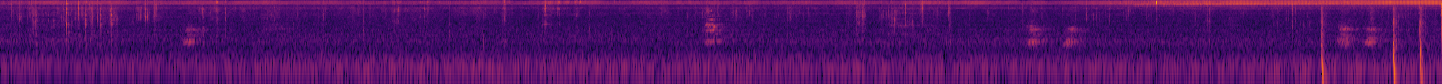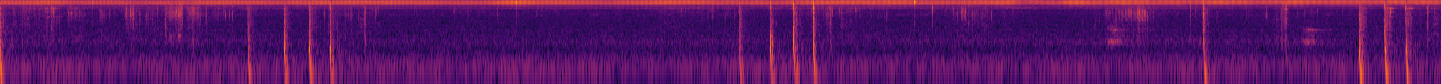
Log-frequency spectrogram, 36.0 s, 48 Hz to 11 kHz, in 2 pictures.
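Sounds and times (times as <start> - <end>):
steady low hum: 16.1 - 18.8, 20.6 - 23.1, 27.0 - 28.8, 33.0 - 36.0
nails hammered into shingles: 16.5 - 18.7, 21.1 - 22.8, 27.3 - 28.6, 33.1 - 33.4, 35.0 - 36.0.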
